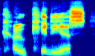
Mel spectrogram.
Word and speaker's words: Cocidius: So perhaps here we should call him Kiddius Silylvanas.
